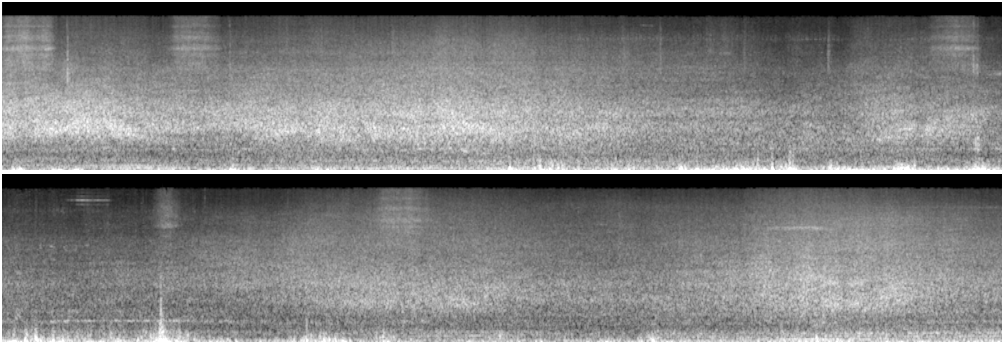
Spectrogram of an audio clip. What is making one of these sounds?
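Cars pass by on a nearby road.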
